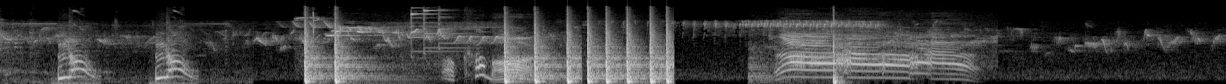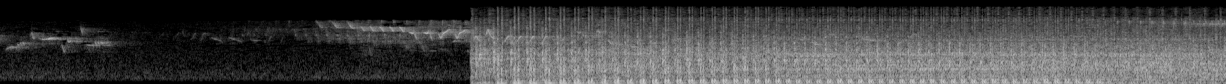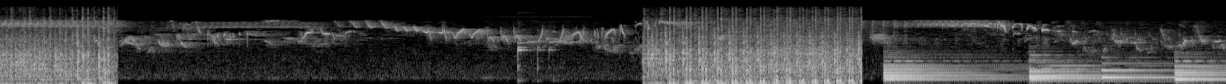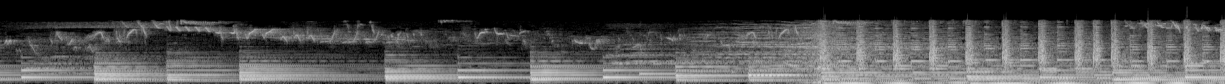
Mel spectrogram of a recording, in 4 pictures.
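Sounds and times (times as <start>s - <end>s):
birds chirping: 0.0s - 10.8s, 16.9s - 26.0s, 29.3s - 45.4s
small engine chugging: 17.0s - 25.7s, 31.0s - 33.2s
music: 33.3s - 49.0s.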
